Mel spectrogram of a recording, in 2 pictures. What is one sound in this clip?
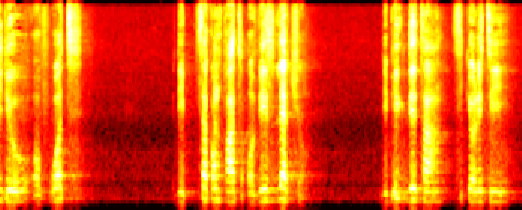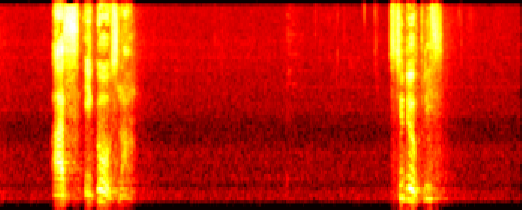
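An elderly man speaks slowly and formally through a microphone, with long pauses.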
